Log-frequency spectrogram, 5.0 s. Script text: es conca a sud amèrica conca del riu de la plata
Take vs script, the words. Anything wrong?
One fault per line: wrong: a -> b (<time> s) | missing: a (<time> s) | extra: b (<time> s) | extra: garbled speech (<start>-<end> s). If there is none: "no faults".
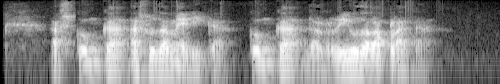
no faults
